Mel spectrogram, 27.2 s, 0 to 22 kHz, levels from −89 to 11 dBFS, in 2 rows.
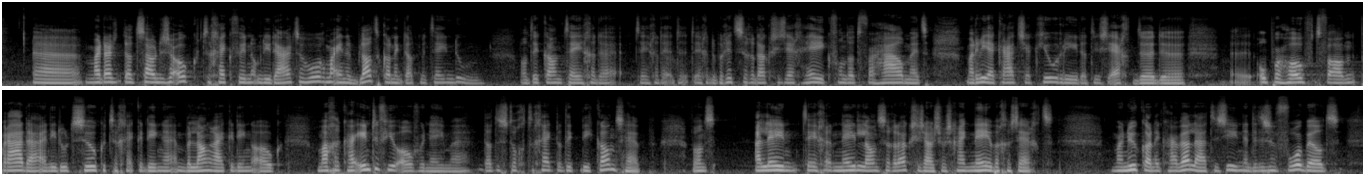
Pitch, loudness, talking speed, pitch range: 175 Hz, -31 LUFS, 235 wpm, 165-190 Hz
